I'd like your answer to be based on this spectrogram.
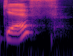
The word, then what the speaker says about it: GIF: I pronounce it GIF with a hard G.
